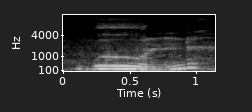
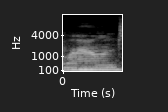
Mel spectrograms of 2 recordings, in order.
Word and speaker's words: wound: So a wound, an injury, right, is pronounced like with vowel oo and an ND sound. So that sounds like wound. And then we also have another word, wound, like I wound the clock, or he's very wound up, which is pronounced like with this OU being an ow, same sound we talked about in an earlier word, that diphthong ow.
